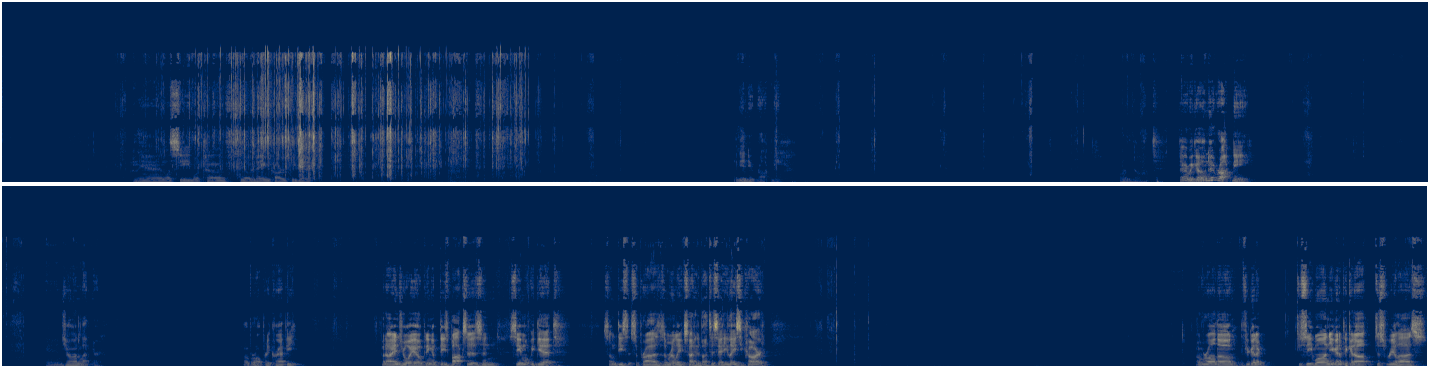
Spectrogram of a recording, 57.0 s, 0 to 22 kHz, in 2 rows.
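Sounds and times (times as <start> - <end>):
low steady hum: 0.0 - 57.0
trading cards flipped by hand: 1.7 - 11.9, 16.4 - 17.6, 18.3 - 21.7, 26.0 - 27.4, 44.8 - 46.1.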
